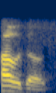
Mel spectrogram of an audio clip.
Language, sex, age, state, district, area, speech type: Kannada, male, 18-30, Karnataka, Shimoga, rural, conversation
